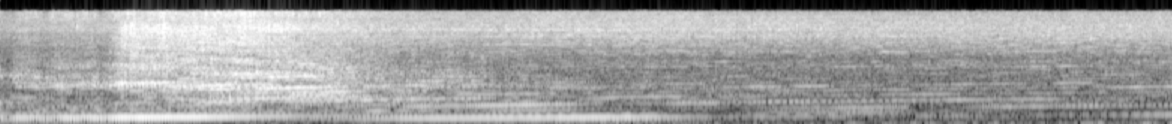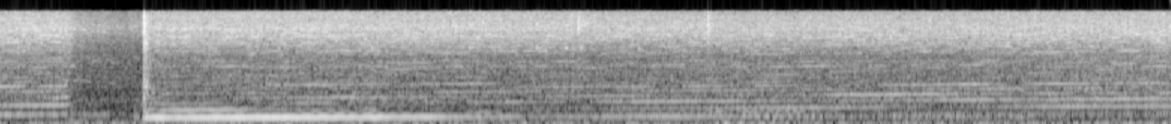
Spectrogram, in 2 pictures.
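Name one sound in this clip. A race car engine roars loudly from inside the cabin, rising in pitch as it accelerates and dropping at each gear shift.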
